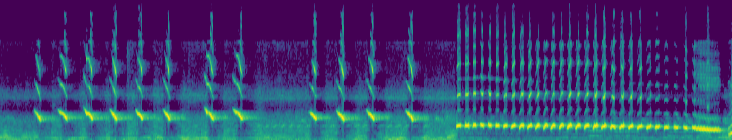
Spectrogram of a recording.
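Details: White-rumped shama singing during the day in trotol style, used as a master recording to make other shamas sing: sharp high notes spaced about every quarter second, then a dense rapid trill of whistles that drops at the end.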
